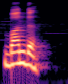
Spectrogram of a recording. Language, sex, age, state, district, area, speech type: Punjabi, male, 18-30, Punjab, Pathankot, rural, read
